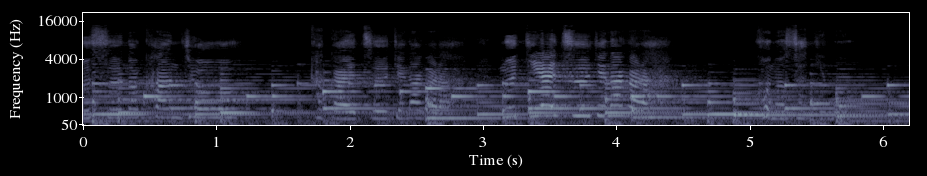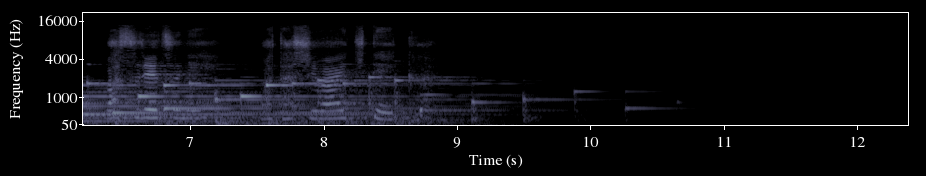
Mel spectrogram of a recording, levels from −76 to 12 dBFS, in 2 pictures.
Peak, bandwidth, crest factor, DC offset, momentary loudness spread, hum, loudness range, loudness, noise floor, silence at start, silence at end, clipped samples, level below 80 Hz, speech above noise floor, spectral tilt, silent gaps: -10 dBFS; 14 kHz; 22 dB; under 0.1%; 11 LU; none; 11 LU; -30 LUFS; -89 dBFS; 0 s; 2.05 s; under 0.1%; -60 dBFS; 59 dB; -2.5 dB/octave; none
